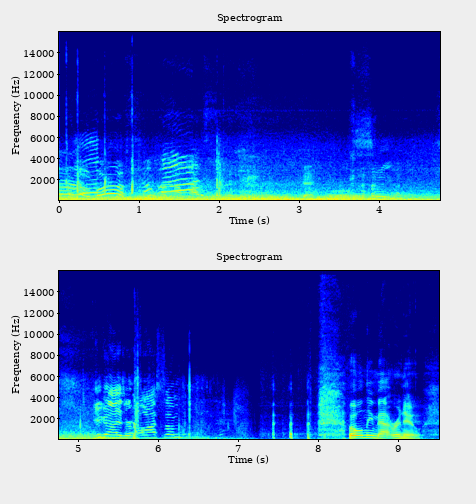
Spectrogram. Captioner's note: cheers and applause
